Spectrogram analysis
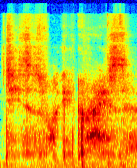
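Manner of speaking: very soft, whispered exasperation; whispered aside in disbelief; exasperated whisper. Real, not acted. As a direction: swear under your breath, barely audible. Exasperated aside over the played interview.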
